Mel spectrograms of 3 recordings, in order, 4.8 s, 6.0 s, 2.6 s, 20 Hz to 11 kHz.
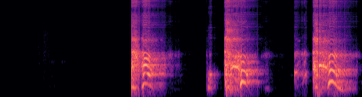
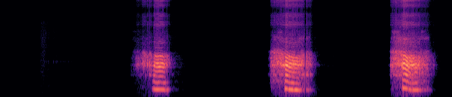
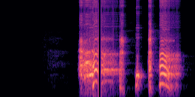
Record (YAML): three_cough_length: 4.8 s
three_cough_amplitude: 30798
three_cough_signal_mean_std_ratio: 0.42
exhalation_length: 6.0 s
exhalation_amplitude: 28610
exhalation_signal_mean_std_ratio: 0.33
cough_length: 2.6 s
cough_amplitude: 32768
cough_signal_mean_std_ratio: 0.45
survey_phase: alpha (2021-03-01 to 2021-08-12)
age: 45-64
gender: Female
wearing_mask: 'No'
symptom_none: true
smoker_status: Ex-smoker
respiratory_condition_asthma: false
respiratory_condition_other: false
recruitment_source: REACT
submission_delay: 1 day
covid_test_result: Negative
covid_test_method: RT-qPCR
